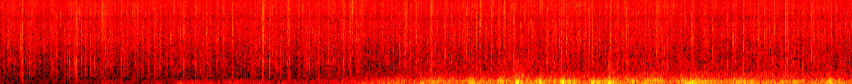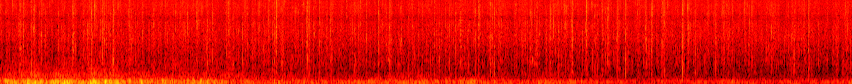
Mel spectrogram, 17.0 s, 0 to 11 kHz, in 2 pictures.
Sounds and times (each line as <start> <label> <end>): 0.0 rain on tent sail 17.0
3.6 thunder with reverb from valley nearby 17.0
